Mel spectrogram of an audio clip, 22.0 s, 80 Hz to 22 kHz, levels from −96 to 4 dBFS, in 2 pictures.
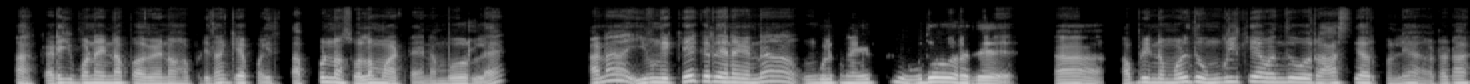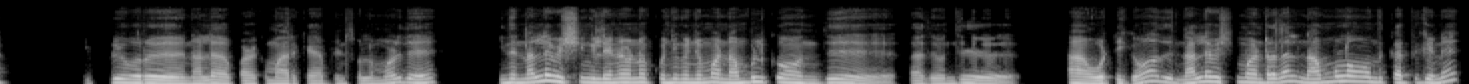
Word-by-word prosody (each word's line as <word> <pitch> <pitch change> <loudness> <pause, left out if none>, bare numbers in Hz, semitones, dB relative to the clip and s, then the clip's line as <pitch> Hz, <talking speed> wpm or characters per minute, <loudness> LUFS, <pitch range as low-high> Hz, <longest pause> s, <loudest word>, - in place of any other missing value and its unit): ஆ - - 0 0.2
கடைக்குப் 165 +5 -1
போனா 165 0 +3
"என்னப்பா 160 -1 0
வேனும்?" 140 0 -2
அப்படி 130 0 -9
தான் 170 0 -1
கேட்போம். 155 -10 -1
இது 105 - -14
தப்புன்னு 200 - -1
நான் 170 - 0
சொல்லமாட்டேன் 145 -10 0
நம்ம 125 +3 -2
ஊர்ல, 110 -6 -2 0.8
ஆனா, 255 - -1 0.2
இவங்க 190 +2 +3
கேட்கிறது 235 -2 +4
என்னன்னா 195 +3 +1 0.3
"உங்களுக்கு 160 0 0
நான் 155 +1 +3
எப்படி 195 +6 -8 0.2
உதவுறது." 165 -7 +5 0.6
ஆ - - +1 0.4
அப்படின்னும் 180 +3 0
பொழுது 210 +2 +2
உங்களுக்கே 210 +4 0
வந்து 195 +1 0
ஒரு 175 -3 0
ஆசையா 165 +1 -1
இருக்கும் 130 -6 -7
இல்லையா, 160 +3 -3
அடடா! 150 +6 -3 0.7
இப்படி 175 +8 -2
ஒரு 155 0 +5 0.3
நல்ல 140 +2 0 0.2
பழக்கமா 130 -1 -3
இருக்கே! 120 0 -7
அப்படின்னு 120 +1 -11
சொல்லும்பொழுது, 155 +8 -1 0.7
இந்த 175 - +2
நல்ல 220 +7 +3
விஷயங்கள் 190 -3 +1
என்னனா 190 +1 +2
கொஞ்சம் 175 +1 +1
கொஞ்சமா 175 +3 +2
நம்மளுக்கும் 185 +1 +2
வந்து, 150 +4 -1 0.6
அது 125 0 -6
வந்து, 135 +5 -3 0.8
ஆ - - +3 0.2
ஒட்டிக்கும். 150 - -1
அது 205 - -2 0.2
நல்ல 195 +7 +2
விஷயமான்றதால 200 +1 0
நம்மளும் 225 +5 +1
வந்து 195 -2 -3
கத்துக்கின்னு, 170 +5 -1
170 Hz, 155 wpm, -23 LUFS, 145-195 Hz, 0.8 s, உதவுறது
